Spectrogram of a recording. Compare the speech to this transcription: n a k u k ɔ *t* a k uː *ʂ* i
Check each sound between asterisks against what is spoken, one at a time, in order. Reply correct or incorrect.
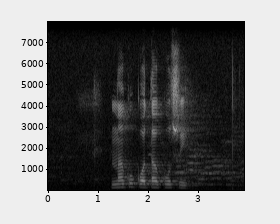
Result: correct, correct

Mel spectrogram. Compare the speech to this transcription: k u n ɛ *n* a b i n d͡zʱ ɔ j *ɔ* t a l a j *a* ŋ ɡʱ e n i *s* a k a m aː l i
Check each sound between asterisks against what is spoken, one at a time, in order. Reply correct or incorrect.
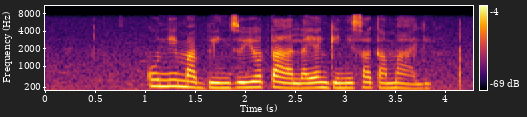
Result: incorrect, correct, correct, correct

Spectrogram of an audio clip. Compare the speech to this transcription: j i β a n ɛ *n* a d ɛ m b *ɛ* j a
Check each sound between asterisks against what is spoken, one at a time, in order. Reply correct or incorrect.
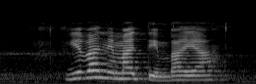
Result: incorrect, incorrect

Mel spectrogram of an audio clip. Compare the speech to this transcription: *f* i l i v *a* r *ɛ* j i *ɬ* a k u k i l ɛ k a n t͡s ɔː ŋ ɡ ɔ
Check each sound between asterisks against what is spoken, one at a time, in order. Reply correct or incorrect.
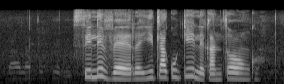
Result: incorrect, incorrect, correct, incorrect

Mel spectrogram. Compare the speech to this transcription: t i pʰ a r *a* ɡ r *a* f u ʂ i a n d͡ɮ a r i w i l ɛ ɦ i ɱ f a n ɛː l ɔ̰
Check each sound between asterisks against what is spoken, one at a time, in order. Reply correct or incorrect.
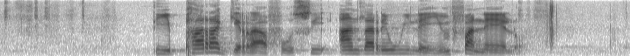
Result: correct, correct

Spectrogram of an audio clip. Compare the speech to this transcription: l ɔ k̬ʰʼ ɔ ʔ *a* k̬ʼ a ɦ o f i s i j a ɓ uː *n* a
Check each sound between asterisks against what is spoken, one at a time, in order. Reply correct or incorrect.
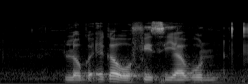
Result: incorrect, correct

